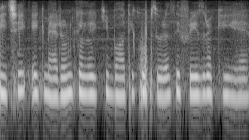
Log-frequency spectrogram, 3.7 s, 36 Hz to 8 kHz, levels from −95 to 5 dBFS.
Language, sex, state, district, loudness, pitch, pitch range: Hindi, female, Bihar, Vaishali, -20 LUFS, 210 Hz, 205-225 Hz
